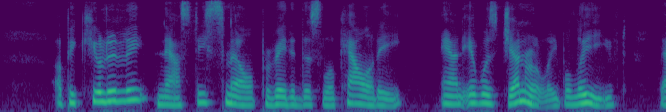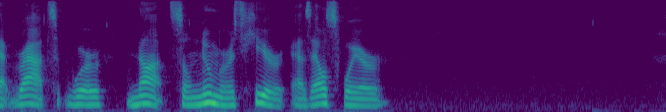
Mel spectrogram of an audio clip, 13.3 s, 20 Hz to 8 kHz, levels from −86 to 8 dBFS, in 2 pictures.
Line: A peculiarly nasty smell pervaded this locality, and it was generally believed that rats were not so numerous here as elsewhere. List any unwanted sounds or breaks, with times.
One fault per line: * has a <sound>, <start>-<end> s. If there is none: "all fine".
all fine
